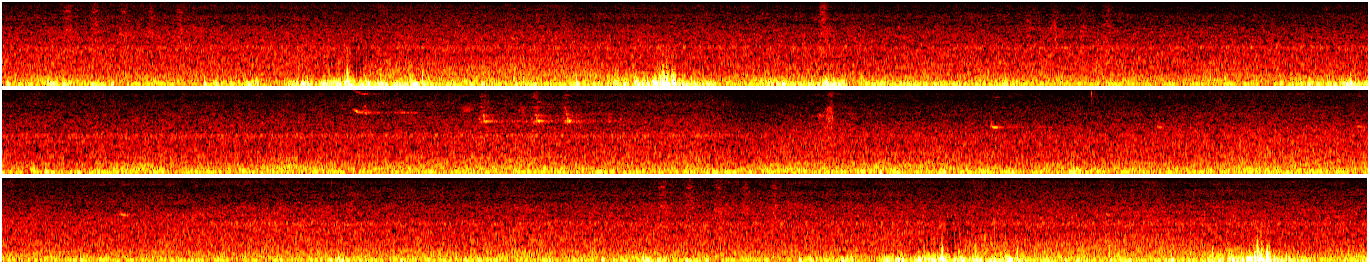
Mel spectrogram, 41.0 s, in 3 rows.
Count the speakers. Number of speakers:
zero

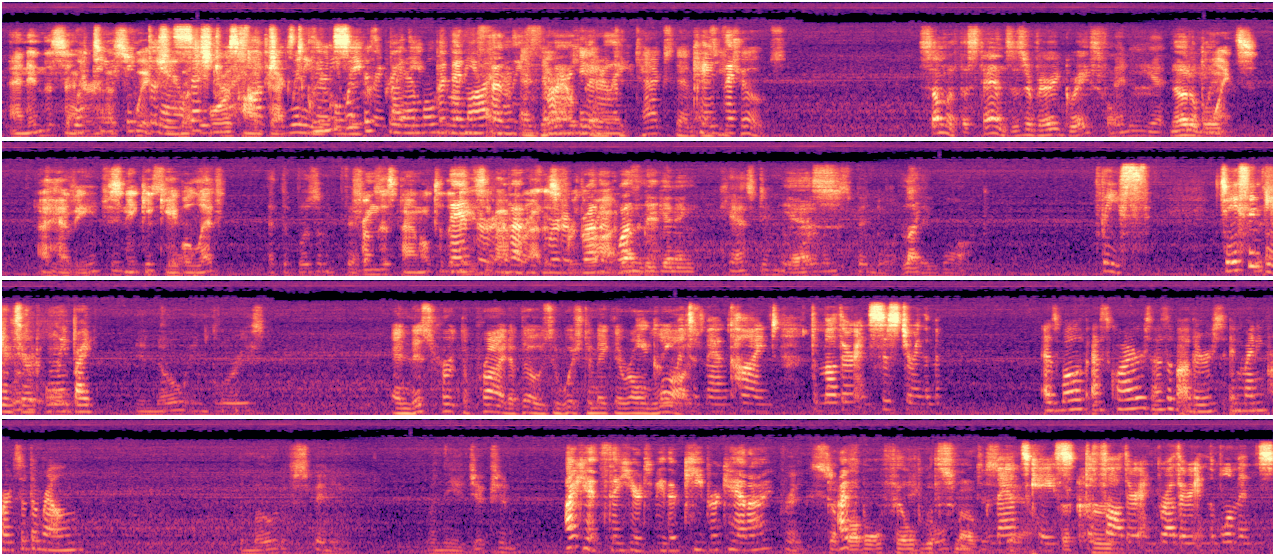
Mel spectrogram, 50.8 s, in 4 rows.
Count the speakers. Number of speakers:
eight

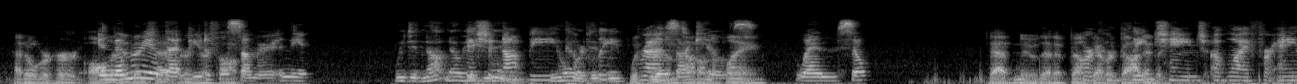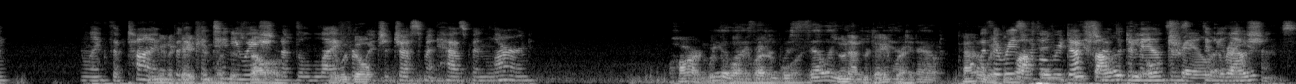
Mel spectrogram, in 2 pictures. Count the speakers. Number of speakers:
four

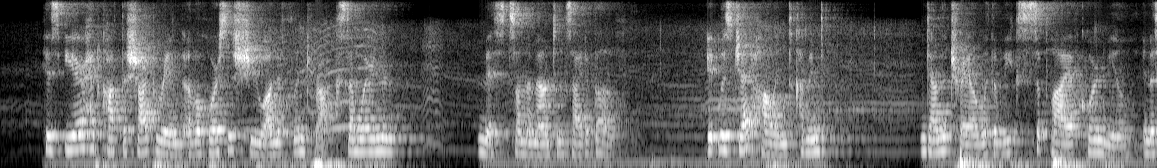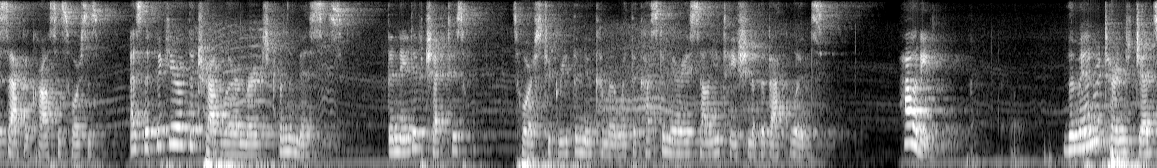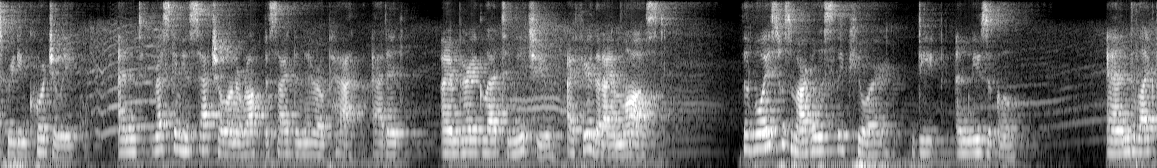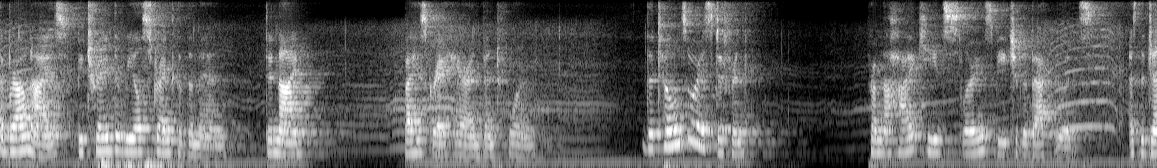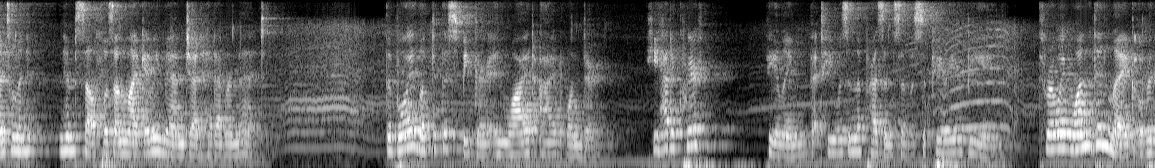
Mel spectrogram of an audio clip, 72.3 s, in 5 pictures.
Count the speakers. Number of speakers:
one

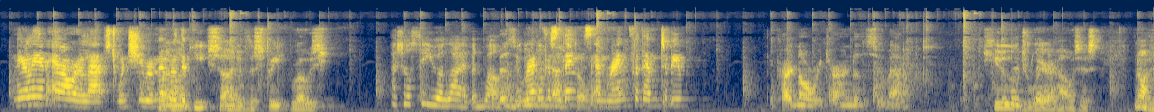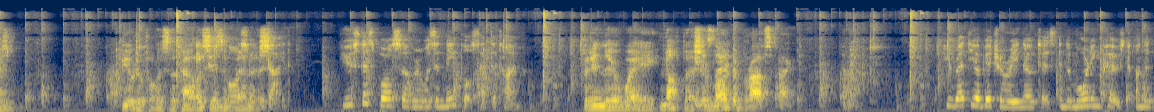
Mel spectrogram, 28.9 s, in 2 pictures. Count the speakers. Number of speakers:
four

